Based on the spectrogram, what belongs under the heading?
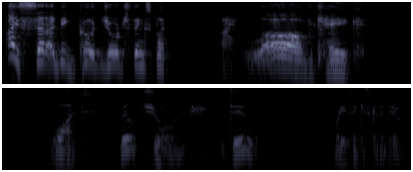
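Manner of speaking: lively storybook reading with gasps; reading to children. A narrator's reading. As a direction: read it aloud to little kids. Reads picture book to children.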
